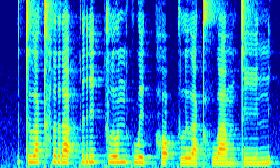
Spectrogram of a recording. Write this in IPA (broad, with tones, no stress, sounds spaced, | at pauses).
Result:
t ɯ˦˥ a̯ kʰ r a˥˩ ʔ p r i˥˩ t̚ k l o˥˩ n k w e˦˥ k̚ h ɔ˨˩ ʔ k l ɯ˩˦ a̯ kʰ w a˧ m t i˦˥ n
